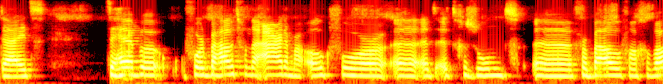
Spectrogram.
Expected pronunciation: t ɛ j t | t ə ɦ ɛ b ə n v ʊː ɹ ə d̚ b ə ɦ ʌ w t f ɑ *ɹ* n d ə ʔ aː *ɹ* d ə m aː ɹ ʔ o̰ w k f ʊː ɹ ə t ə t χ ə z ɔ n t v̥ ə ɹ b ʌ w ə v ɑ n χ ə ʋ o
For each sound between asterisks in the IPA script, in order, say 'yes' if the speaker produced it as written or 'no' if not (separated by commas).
no, yes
